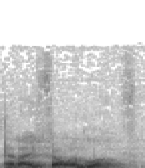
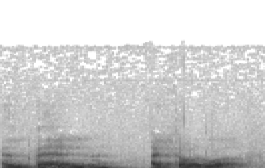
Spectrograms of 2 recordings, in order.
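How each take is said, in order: First: It is said flatly, like a man. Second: It is said dreamily, like a girl.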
